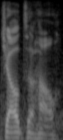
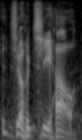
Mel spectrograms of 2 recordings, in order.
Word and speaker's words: Zhou Qihao: Zhou Qihao. Sorry, not Zhao Zihao. Zhou Qihao. Okay, you just coming back to that. Well, I realized I said it wrong.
